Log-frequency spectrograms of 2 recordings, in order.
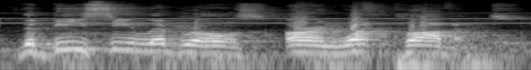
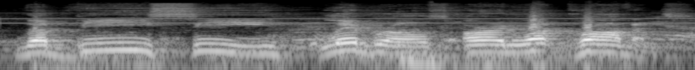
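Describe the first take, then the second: First: It is said at normal speed. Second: It is said slowly.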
